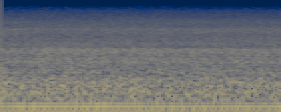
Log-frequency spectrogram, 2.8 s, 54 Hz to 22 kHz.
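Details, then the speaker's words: Nissan 200SX salvage car idling with air conditioning on, which previously made the idle much worse; low steady idle holds even, no hunting or stumbling, AC blowing cold; normal idle with AC load. "let's turn on the air conditioning just to really piss it off when you turned on the ac before it made it bad like it really got bad with the air on and the air does work"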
